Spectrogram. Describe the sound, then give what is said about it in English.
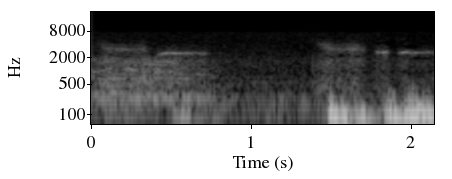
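Someone whistles a chickadee call: thin, high, steady notes in two short phrases separated by a pause, over a low, rumbling background noise. “And one time, and my father's bird call for my mother was the little chickadee.”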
